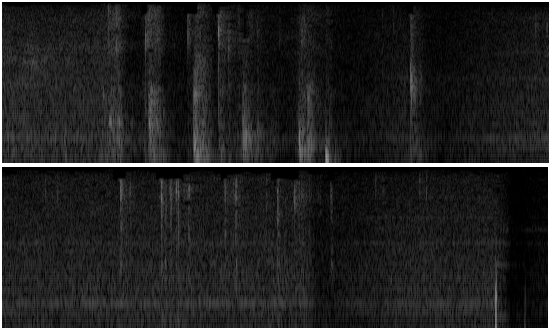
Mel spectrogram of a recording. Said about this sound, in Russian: проверить, плотно ли интернет-кабель подключен. Выключить и до щелчка опять включить, потому что у нас пока что нет сигнала физического.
